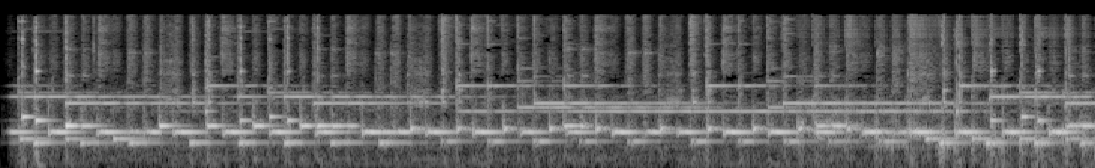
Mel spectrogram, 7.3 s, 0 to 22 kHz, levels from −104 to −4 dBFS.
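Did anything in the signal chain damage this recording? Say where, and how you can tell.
Yes. From 5.33 s to the end at 7.3 s the sound turns rough and muffled, its top end cut away. That is a call bitrate drop: the bandwidth estimate fell, so the encoder went from 48 to 15 kbps, coding coarsely and discarding high frequencies.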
